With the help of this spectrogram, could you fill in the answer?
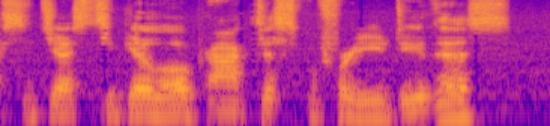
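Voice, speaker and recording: A man's voice over noticeable background noise. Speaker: art tutorial maker. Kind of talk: tutorial.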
